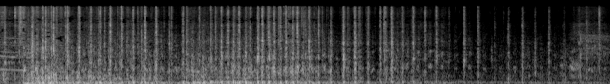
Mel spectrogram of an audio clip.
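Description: Domestic pigeons flapping their wings in a wire-mesh loft: a rapid, dense clatter of wingbeats, loudest in the first half and thinning out toward the end.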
